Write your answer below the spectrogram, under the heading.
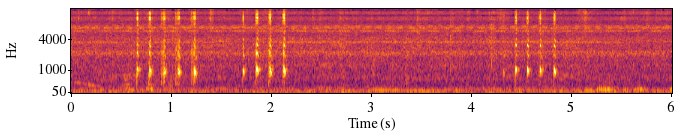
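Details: A small toad, out after rain looking for ants around a home garden and feeding, gives short bursts of rapid croaking pulses, each burst about half a second long.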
